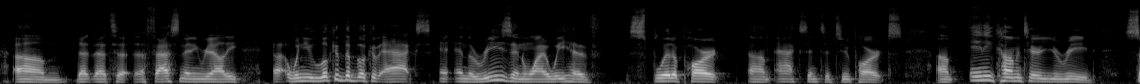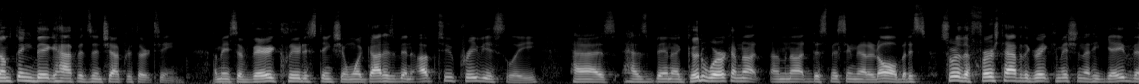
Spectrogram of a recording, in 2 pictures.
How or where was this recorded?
large echoing room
